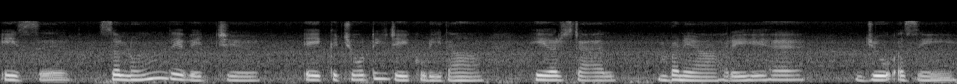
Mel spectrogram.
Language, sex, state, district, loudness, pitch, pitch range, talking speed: Punjabi, female, Punjab, Kapurthala, -17 LUFS, 200 Hz, 185-210 Hz, 100 wpm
